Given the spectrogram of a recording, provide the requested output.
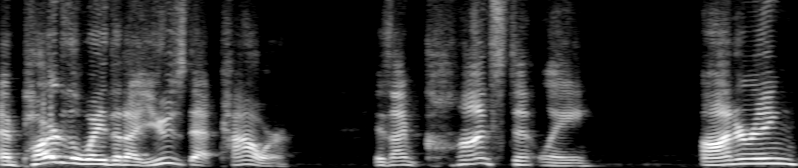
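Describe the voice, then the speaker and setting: A man with a high pitch and a bright, sharp tone speaks in a raised, projected voice with lively intonation. His pace is fairly slow with long, frequent pauses, and the background is quiet. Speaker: software testing expert. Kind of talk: conference talk. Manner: loud.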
